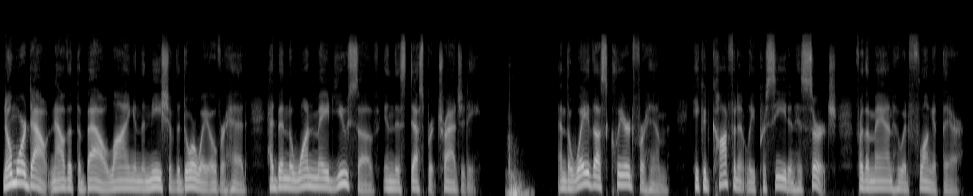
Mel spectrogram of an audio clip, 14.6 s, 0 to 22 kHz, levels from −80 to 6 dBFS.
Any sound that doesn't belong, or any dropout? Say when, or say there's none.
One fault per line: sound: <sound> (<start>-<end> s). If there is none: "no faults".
sound: thud (7.6-8.0 s)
